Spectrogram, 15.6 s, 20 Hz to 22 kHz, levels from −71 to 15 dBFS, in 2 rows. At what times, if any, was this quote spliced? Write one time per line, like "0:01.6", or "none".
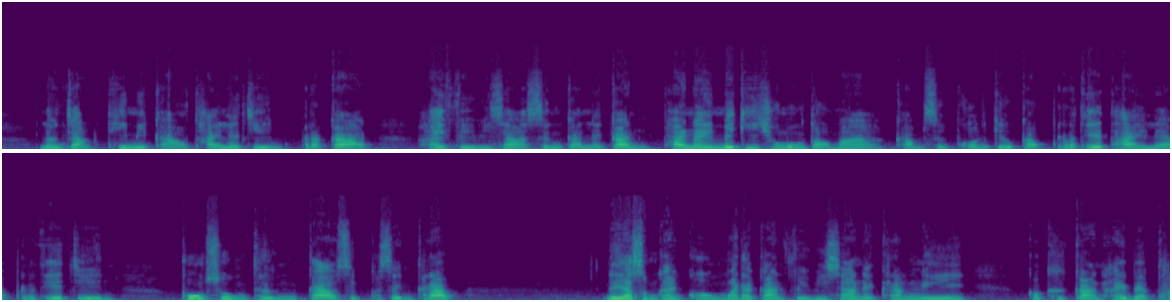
0:04.4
